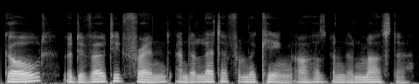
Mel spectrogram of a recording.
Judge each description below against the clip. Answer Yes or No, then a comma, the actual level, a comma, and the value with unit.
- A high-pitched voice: No, low, 115 Hz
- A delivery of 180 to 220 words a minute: Yes, average, 200 wpm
